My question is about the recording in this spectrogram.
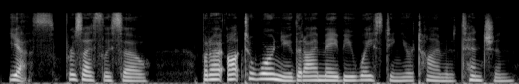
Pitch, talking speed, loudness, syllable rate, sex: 190 Hz, 210 wpm, -18 LUFS, 5.4 syllables/s, female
